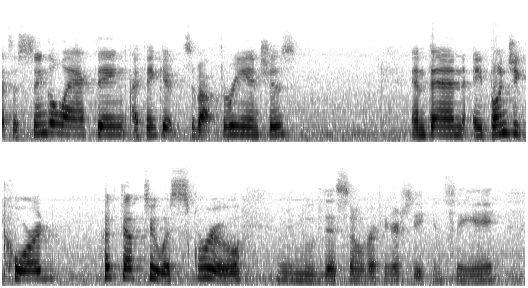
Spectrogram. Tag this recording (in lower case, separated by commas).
speech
